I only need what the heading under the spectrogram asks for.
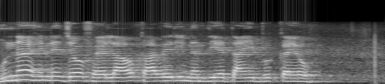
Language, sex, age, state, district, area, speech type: Sindhi, male, 30-45, Gujarat, Junagadh, rural, read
